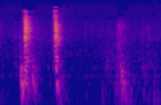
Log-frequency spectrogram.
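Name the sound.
desk drawer being opened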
